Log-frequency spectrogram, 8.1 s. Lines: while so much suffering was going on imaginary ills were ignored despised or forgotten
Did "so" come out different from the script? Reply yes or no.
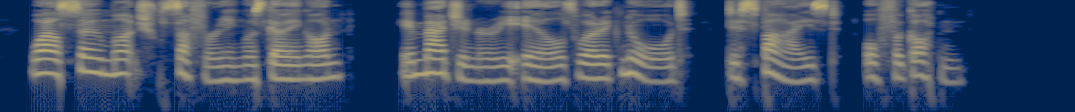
no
